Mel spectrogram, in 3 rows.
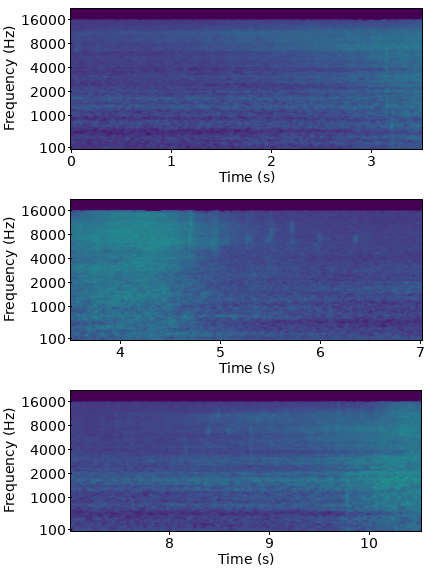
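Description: Two cars driving past one after the other on rough asphalt: an Audi Q7 SUV passes about four seconds in, its tyre and engine noise swelling and fading, then a Fiat 500L closes in and passes near the end.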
